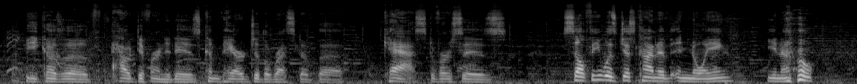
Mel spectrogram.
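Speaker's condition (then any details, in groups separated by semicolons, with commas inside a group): No condition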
